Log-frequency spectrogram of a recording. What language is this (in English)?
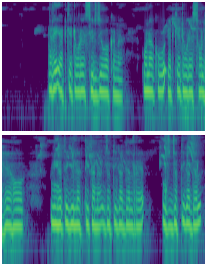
Santali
